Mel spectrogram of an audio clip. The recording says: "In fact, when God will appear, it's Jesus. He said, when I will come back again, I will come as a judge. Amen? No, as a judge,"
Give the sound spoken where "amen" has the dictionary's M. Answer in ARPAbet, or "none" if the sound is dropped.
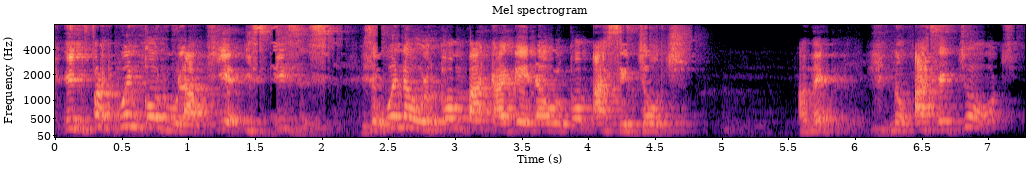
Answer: M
